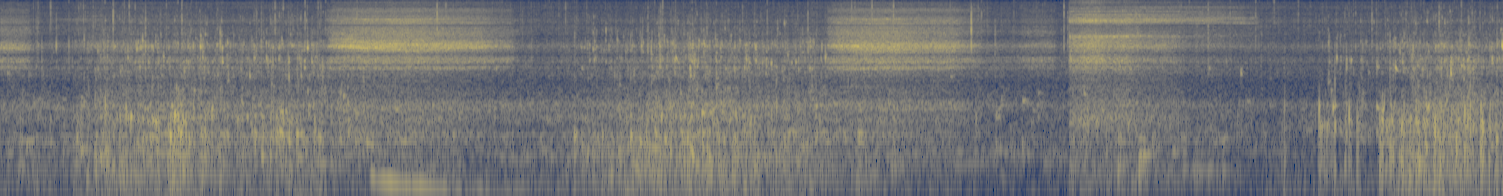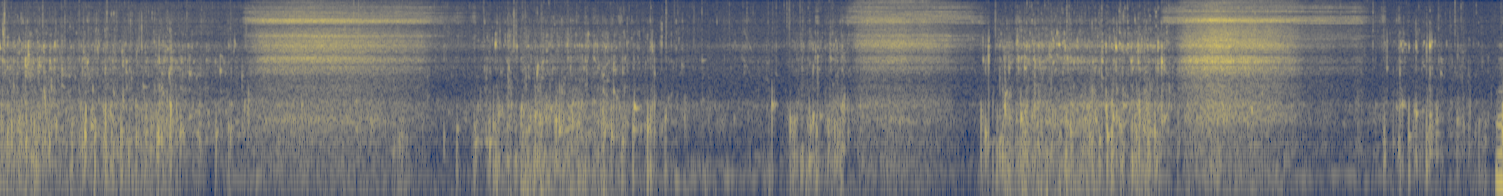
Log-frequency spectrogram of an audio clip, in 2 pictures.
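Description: Scuba diver breathing through a regulator underwater: a short hissing inhale, then a longer bubbling exhale, repeating every few seconds for about six breaths.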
